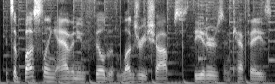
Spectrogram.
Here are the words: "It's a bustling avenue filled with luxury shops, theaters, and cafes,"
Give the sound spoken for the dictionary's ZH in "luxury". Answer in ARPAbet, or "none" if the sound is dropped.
ZH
